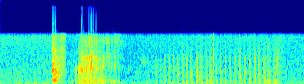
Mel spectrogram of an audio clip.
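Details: Chihuahua guarding his cookie, a short sharp vocal burst and rough snarl followed by a quieter rapid pulsing rumble.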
